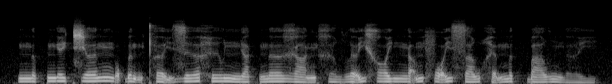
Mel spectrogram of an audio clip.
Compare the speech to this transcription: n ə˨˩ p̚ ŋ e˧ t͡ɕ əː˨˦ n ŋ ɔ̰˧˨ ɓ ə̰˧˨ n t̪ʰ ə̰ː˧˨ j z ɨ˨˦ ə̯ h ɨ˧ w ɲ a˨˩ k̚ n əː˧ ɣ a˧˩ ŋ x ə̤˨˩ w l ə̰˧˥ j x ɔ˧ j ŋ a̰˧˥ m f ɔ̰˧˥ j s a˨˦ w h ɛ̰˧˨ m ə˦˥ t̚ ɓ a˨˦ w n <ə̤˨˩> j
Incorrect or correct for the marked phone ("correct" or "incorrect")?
correct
